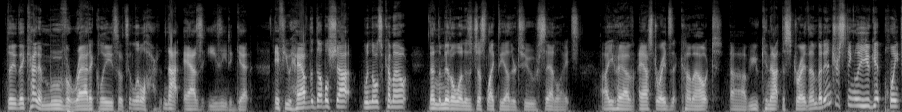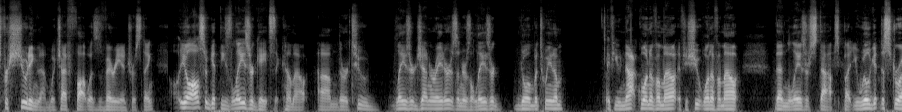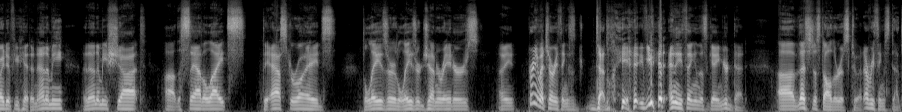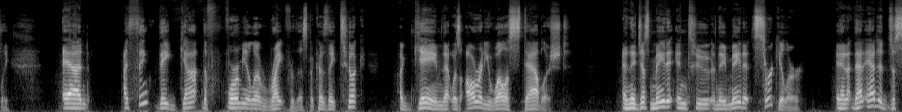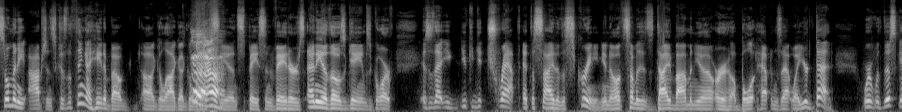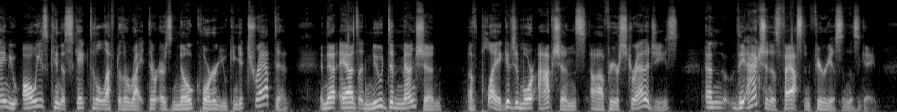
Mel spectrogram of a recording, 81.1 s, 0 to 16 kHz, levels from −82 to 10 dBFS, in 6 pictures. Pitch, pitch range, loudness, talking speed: 125 Hz, 110-150 Hz, -17 LUFS, 210 wpm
